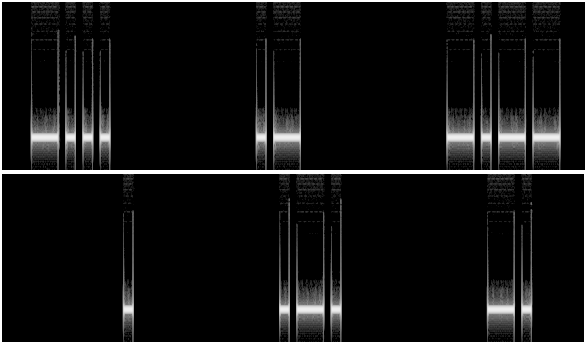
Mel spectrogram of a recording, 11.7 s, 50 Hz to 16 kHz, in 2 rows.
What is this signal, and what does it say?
Morse code, heard as a keyed tone, about 14 wpm, spaced as for 5 wpm, 680 Hz. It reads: BAYERN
